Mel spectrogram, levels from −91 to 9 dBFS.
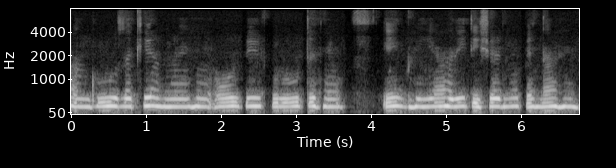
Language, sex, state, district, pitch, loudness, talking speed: Hindi, female, Chhattisgarh, Raigarh, 220 Hz, -13 LUFS, 140 wpm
